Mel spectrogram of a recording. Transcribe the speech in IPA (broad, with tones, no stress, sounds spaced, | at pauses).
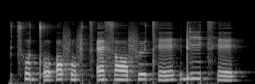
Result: t͡sʰ o˦˨ d tʼ o˨ ʔ ɔ˦ f o˨ f t͡sʼ ɛ˨ s ɔː˨ f ʉ˦ tʰ e˨˦ | d iː˦ t͡sʰ e˨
